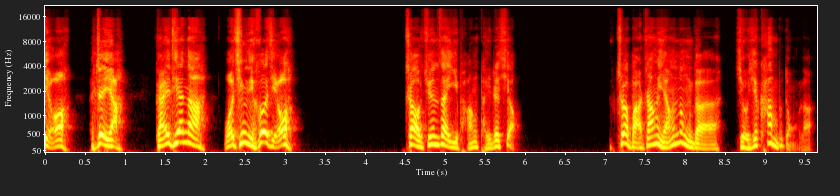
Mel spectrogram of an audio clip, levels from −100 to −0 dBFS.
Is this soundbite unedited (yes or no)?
yes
